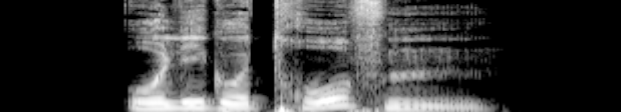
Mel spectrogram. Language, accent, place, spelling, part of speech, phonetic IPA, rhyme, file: German, Germany, Berlin, oligotrophem, adjective, [oliɡoˈtʁoːfm̩], -oːfm̩, De-oligotrophem.ogg
- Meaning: strong dative masculine/neuter singular of oligotroph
